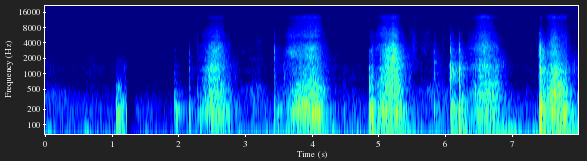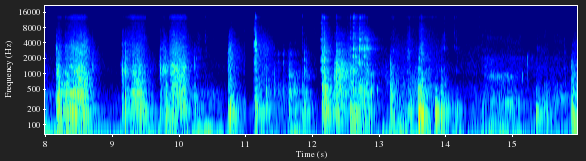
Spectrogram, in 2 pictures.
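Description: Wide flat paintbrush scrubbing acrylic paint onto paper clamped to a wooden board, in a run of short rough strokes about one a second.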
